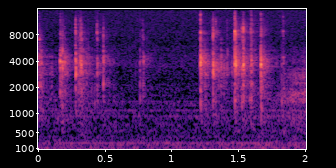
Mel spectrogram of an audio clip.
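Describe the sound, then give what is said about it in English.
Typing on a computer keyboard produces quick, irregular bursts of crisp key clicks over a low, steady hum. “I need to type furiously.”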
